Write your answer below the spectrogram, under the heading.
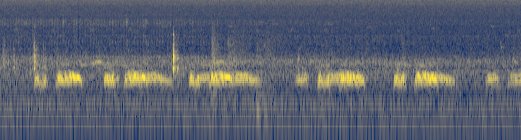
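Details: Spotted dove kept as a decoy bird to lure wild doves to a trap, giving its noted voice: mid-pitched hoarse coos in short groups of two to three notes, repeated steadily over about eight seconds, with faint clicks behind.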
